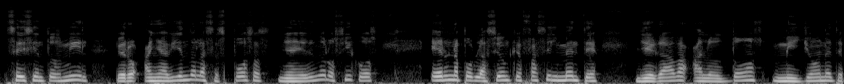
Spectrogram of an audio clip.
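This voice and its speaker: A man's voice: on the high side, mellow, no echo, clean studio sound. A man giving a sermon-style Torah teaching, earnest and explanatory, often repeating phrases for emphasis.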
